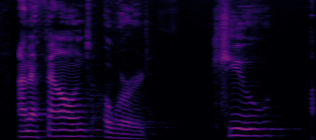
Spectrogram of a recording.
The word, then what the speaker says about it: Qi: Qi cheese is how it's pronounced.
